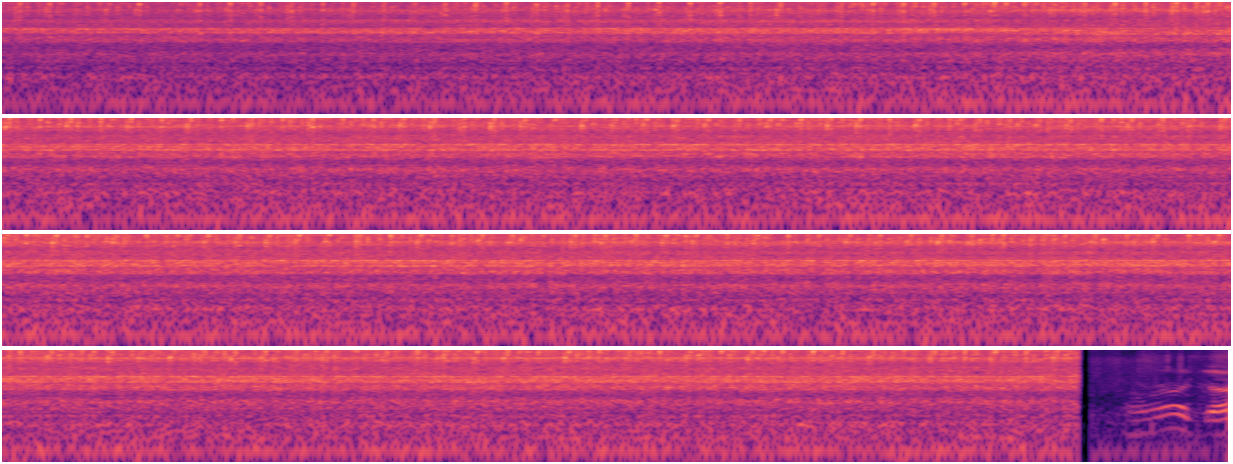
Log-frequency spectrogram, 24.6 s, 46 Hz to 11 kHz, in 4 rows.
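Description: A car engine fitted with a newly installed Edelbrock 2161 intake manifold idles smoothly and steadily at close range for a long stretch, then cuts off abruptly at the end.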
